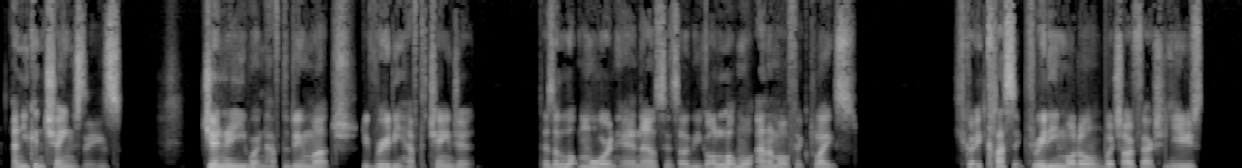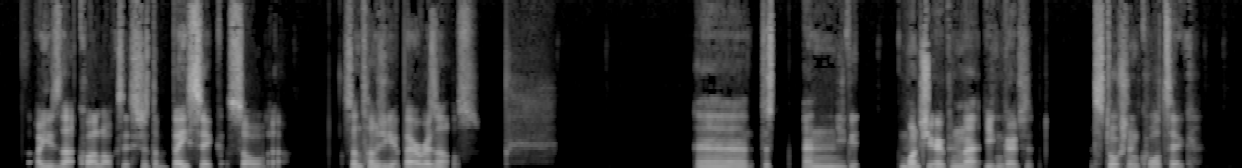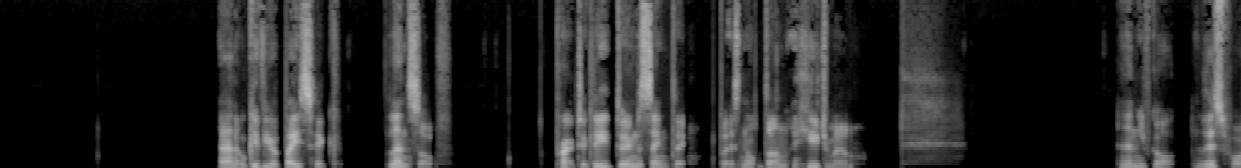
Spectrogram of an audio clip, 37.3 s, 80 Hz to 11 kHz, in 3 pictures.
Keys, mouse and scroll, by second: 9.5 click, 12.6 click, 13.4 click, 15.2 click, 17.7 click, 18.3-21.0 drag, 22.4-23.5 drag, 24.3 click, 28.0 click, 29.5 click, 30.1 click, 30.6 click, 30.9 click, 31.3 click, 32.6 click, 34.3-35.7 drag.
